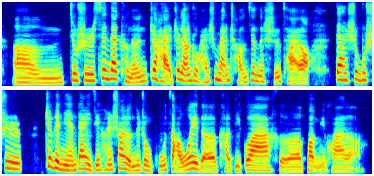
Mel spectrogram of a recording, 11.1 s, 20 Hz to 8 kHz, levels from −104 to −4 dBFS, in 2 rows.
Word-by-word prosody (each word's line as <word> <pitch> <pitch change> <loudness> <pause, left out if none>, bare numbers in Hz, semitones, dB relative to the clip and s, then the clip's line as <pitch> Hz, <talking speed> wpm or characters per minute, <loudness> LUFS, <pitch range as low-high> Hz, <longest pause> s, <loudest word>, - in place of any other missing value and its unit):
嗯， 155 -1 -3
就 240 - 0
是 230 0 0
现 290 +6 0
在 290 -1 +7
可 225 - -7
能 170 +5 -2
这 300 - +4
还 280 - +3
这 295 - +1
两 215 -4 +3
种 210 -3 -2
还 165 -2 -6
是 190 - -9
蛮 215 -6 +1
常 175 -7 -6
见 230 +2 -3
的 195 - -3
食 175 0 -6
材 - - -1
哦， - - +3 0.4
但 255 -2 +4
是 275 +3 -2
不 250 0 -1
是 230 -4 0 0.3
这 305 - +1
个 255 -2 +6
年 175 -4 +1
代 220 +1 +2
已 - - 0
经 180 +2 -3
很 180 0 -4
少 230 +5 +1
有 190 - +3
那 160 +2 -2
种 170 -3 -2
古 160 +4 -5
早 140 -7 +1
味 205 +8 +3
的 150 -5 +2
烤 - - -5
地 160 - -7
瓜 170 -1 +4
和 145 -3 -2
爆 165 - +1
米 - - -9
花 145 -1 -3
了？ 145 - -7
180 Hz, 260 characters per minute, -24 LUFS, 160-225 Hz, 0.4 s, 在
